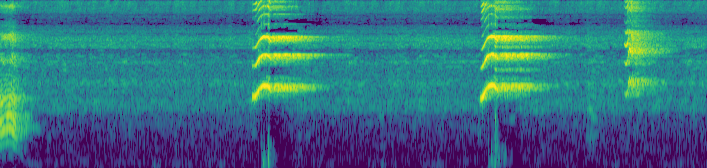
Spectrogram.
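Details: Vocal, talking Black-capped lory giving three loud calls about two seconds apart. Each starts with a quick upward-flicking whistle, then holds a rich, slightly buzzy tone before fading. Sharp clicks mark the first two calls.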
